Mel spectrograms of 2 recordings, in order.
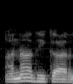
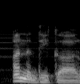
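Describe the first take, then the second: First: अनाधिकार with long naa; wrong long aa. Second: अनधिकार with a short na; correct short a. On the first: Teacher citing the error, अनाधिकार with long naa. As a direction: stretch the second vowel of अनाधिकार. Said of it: "अनाधिकार नहीं होता". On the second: Teacher giving the right word, अनधिकार with short na. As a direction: keep the second vowel of अनधिकार brief. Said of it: "अनधिकार होता है". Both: Shown as a demonstration.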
